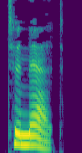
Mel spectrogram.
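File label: "tonette", English word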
